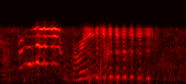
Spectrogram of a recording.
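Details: Domestic goat on a farm, a nanny giving birth to three live kids: a brief harmonic bleat, then a longer wavering bleat that rises at its start and shakes in quick, even pulses for almost a second.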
